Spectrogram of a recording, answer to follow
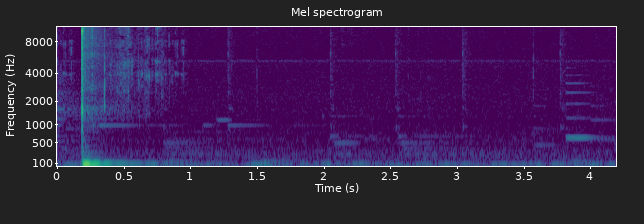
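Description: A sharp click just after the start, then faint background music from the online blackjack game, with a few short clinks near the end as casino chips are placed on the bet.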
